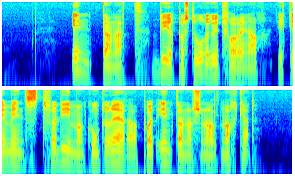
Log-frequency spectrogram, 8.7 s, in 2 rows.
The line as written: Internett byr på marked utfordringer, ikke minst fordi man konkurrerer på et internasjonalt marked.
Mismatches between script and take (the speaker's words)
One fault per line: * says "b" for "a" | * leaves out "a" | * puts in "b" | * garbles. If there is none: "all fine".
* says "store" for "marked"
